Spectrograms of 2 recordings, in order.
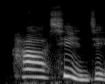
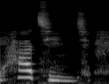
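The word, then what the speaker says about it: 恥: 그래서 우리가 치자는 발음을 하시인지 하지인지 굉장히 헷갈리게 해놨잖아요. 네, 발음은 하지로 읽어주시면 되겠네요.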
